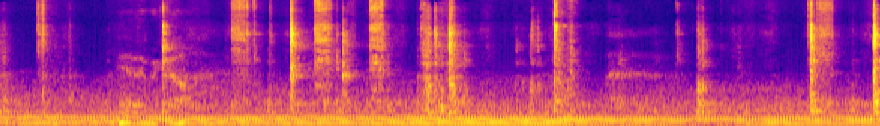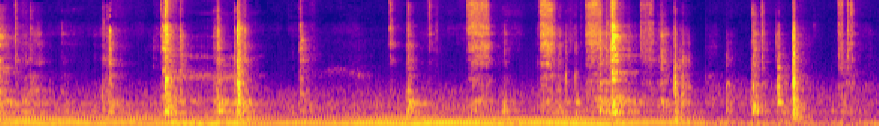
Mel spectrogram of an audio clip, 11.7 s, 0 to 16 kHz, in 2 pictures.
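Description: A ratchet wrench with a 10 mm socket clicks in short, irregular bursts while working on the oil cooler of a Ford Super Duty 6.0 diesel, over a steady low engine-bay hum, with soft talk now and then.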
